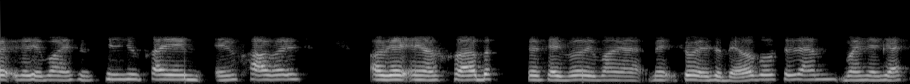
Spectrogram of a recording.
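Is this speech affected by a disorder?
Yes: tongue cancer surgery and reconstruction.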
